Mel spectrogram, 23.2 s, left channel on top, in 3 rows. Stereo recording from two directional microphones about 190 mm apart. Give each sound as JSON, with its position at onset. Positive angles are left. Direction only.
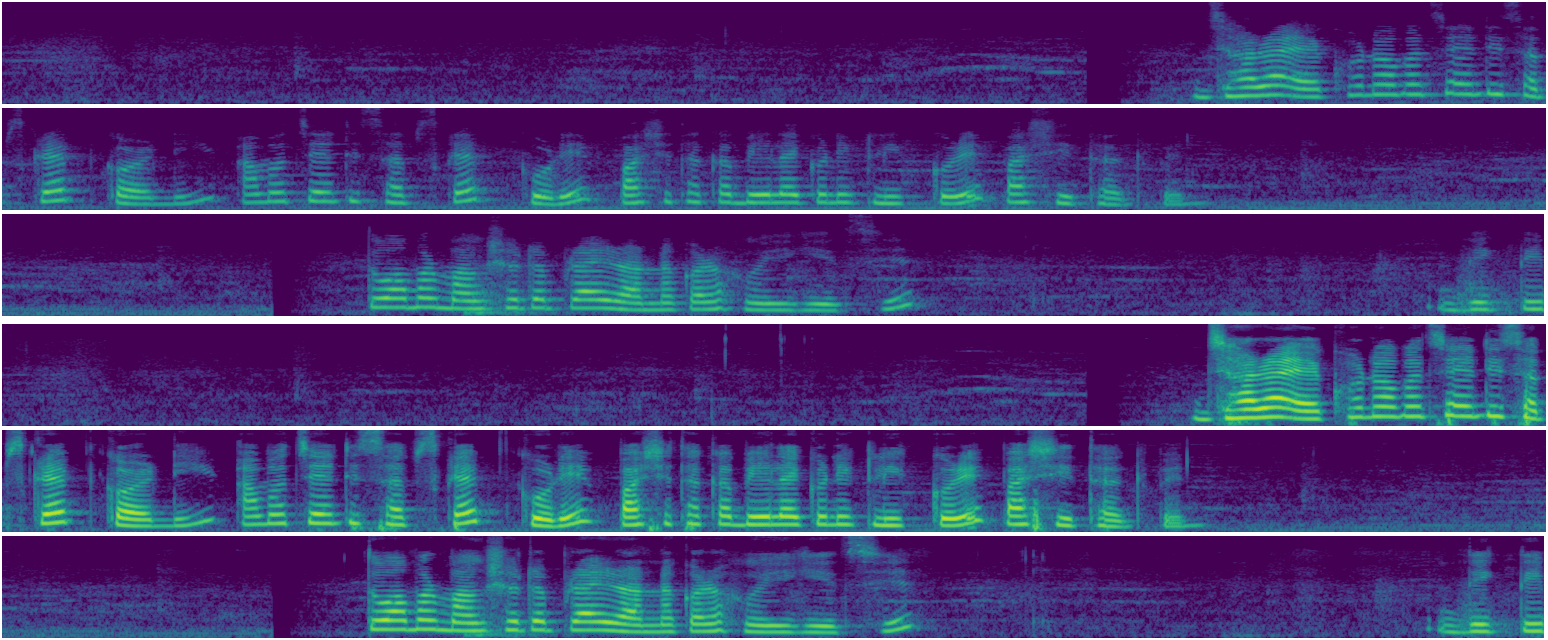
{"t": 6.0, "sound": "a woman's voice", "side_deg": -60}
{"t": 17.2, "sound": "a woman's voice", "side_deg": -35}
{"t": 22.8, "sound": "a woman's voice", "side_deg": -35}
